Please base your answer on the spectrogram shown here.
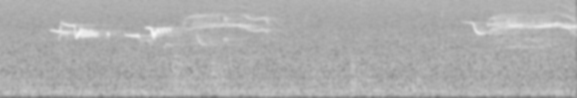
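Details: Wild ashy minivet in familiar satoyama countryside giving high, thin metallic trills in two short bursts separated by a pause, over a steady background hiss.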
